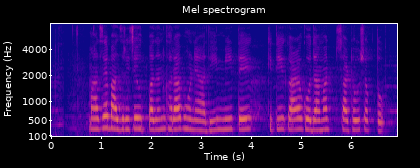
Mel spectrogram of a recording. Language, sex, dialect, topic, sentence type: Marathi, female, Standard Marathi, agriculture, question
